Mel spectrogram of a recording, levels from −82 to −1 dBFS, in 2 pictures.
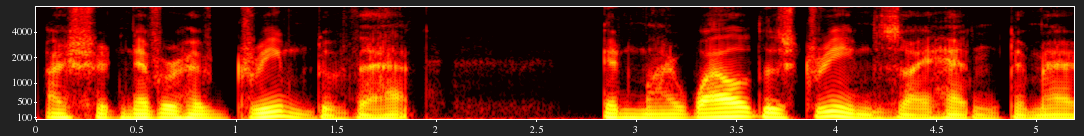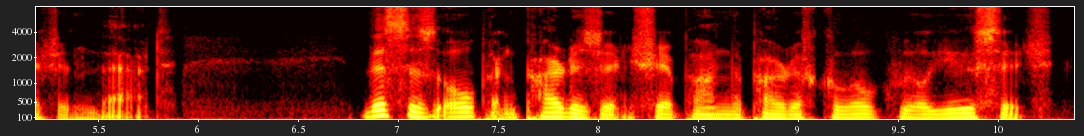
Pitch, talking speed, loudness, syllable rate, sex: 95 Hz, 145 wpm, -19 LUFS, 4.6 syllables/s, male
